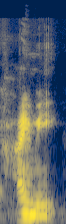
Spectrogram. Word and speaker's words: Jaime: And I'm like, "It's spelled Jamie, but it's like Jaime."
